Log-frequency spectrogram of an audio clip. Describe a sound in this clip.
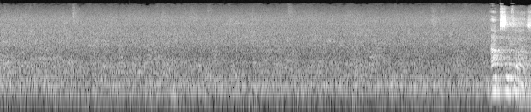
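An audience murmurs and chatters in a large echoing hall.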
